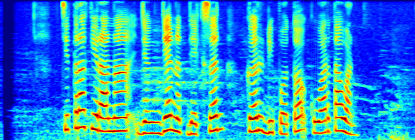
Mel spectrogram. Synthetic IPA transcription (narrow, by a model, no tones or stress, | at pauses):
t͡ʃit̪ɾakiɾanad͡ʒɨŋd͡ʒɛnət̪̚d͡ʒɛksɔnkɨrdipɔt̪ɔkuwart̪awan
